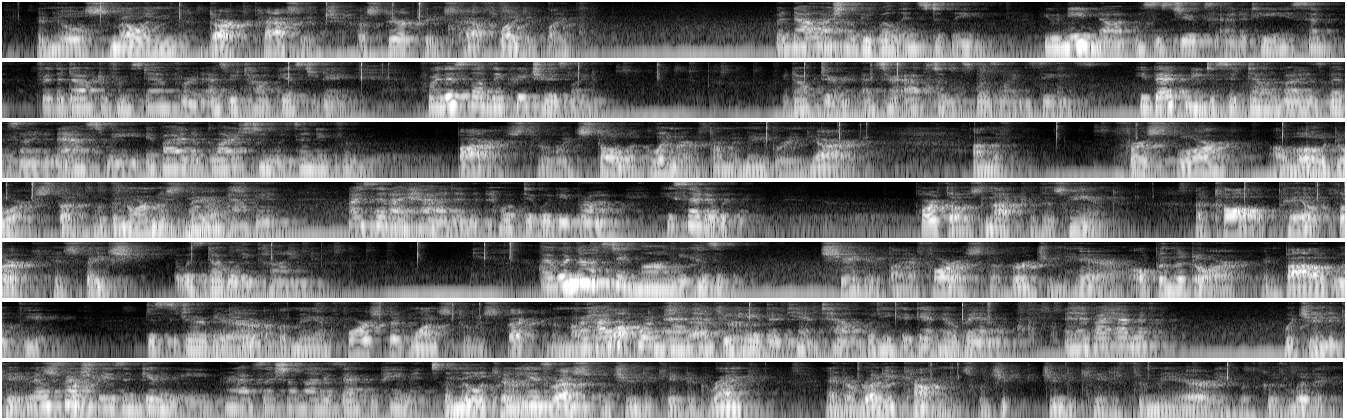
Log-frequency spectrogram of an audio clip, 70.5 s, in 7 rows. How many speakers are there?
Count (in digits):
2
